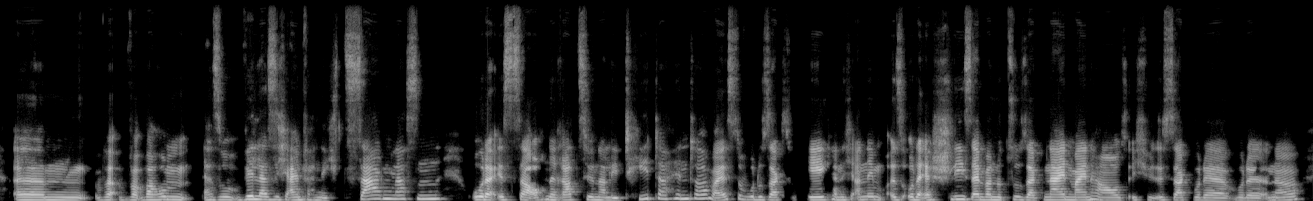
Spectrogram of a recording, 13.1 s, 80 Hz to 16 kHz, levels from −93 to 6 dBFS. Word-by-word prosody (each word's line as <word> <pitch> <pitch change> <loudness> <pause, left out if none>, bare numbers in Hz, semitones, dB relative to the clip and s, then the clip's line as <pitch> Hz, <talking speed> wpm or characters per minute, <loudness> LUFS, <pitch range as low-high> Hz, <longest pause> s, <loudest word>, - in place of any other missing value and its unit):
Ähm, 205 -2 +1
wa 205 +3 0
wa 200 0 -4
warum 225 +1 0 0.2
also, 215 0 -5
will 250 0 +5
er 235 -1 +4
sich 220 -2 -3
einfach 210 0 +1
nichts 185 -2 -8
sagen 290 +3 +3
lassen 285 0 -2 0.2
oder 230 -2 +5
ist 215 -1 -2
da - - +6
auch 195 - -1
'ne 210 -3 -1
Rationalität 210 +5 -3
dahinter, 305 +2 -3
weißt 250 -2 +1
du, 265 - -8
wo 230 - -4
du 220 - -4
sagst: 205 -1 -1
„Okay, 215 +1 +2
kann 220 - -4
ich 205 - -6
annehmen.“ 230 -1 -3
Al 210 - -2
oder 210 -2 +4
er 205 - +3
schließt 245 +1 -1
einfach 220 -1 +5
nur 205 -2 -2
zu, 230 +2 -7
sagt: 195 -2 +1
„Nein, 210 0 +7
mein 205 +5 +4
Haus. 195 0 -2
Ich 200 +1 -11
ich 205 +1 -7
sage, 195 -1 0
wo 205 - -8
der 185 -3 -1
wo 195 - -8
der, 185 -1 -2
ne? 200 +5 -4
215 Hz, 215 wpm, -22 LUFS, 200-235 Hz, 0.2 s, Nein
